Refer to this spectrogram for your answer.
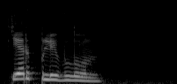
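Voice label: "терпливлун", Komi, female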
